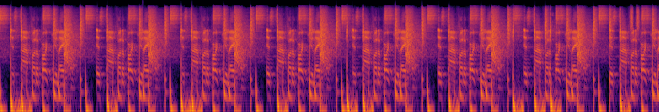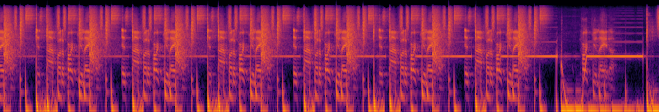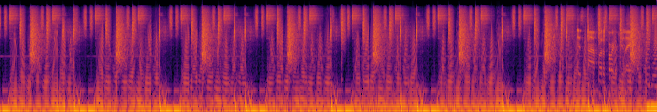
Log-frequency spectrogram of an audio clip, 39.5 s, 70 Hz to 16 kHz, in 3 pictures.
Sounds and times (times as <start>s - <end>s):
Dubstep: 0.0s - 25.5s, 26.1s - 39.5s.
